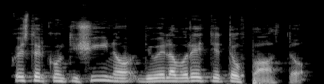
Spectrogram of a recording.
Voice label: "sporpa", crespinese

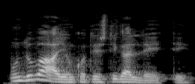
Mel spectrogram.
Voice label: "cappona", crespinese

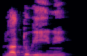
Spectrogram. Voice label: "lattughini", dialettale crespinese

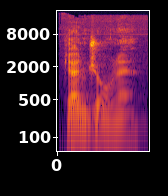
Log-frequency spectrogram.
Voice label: "piangione", crespinese

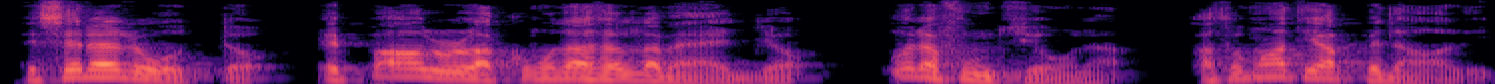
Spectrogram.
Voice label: "atomatio a pedali", crespinese

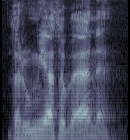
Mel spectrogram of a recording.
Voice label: "rumiato", crespinese

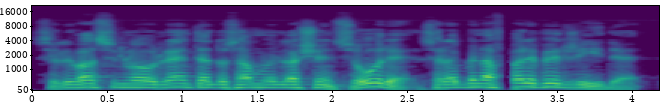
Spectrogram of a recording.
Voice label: "e n affare", crespinese

